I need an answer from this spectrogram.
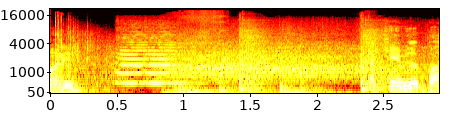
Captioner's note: crowd cheering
